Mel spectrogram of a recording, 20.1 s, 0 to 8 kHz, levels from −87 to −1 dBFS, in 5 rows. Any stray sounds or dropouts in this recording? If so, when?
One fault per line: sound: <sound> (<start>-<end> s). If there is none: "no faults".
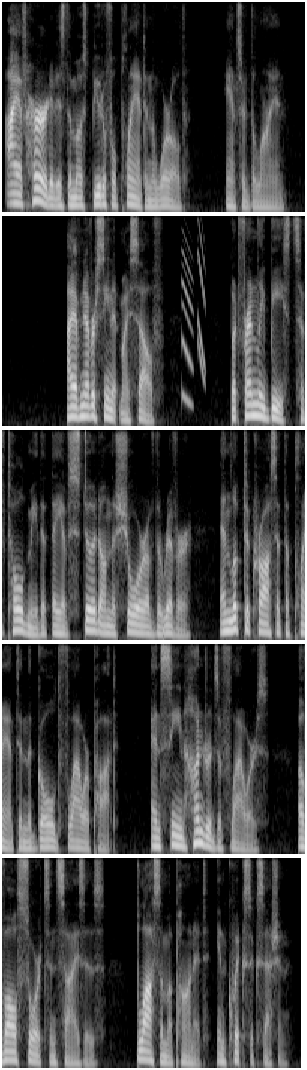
sound: chirp (6.4-6.8 s)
